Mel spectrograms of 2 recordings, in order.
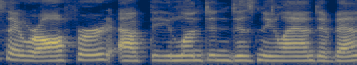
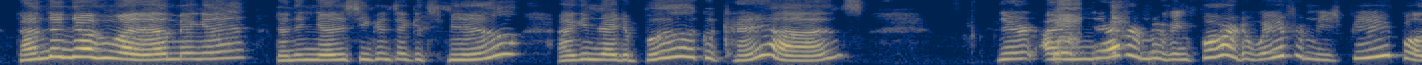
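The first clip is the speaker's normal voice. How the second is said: mock dumb-sounding voice, pitched higher; 4 semitones higher than usual. Imitating a man annoyed about an event: mocking dumb voice. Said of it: "He talks like a dummy".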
